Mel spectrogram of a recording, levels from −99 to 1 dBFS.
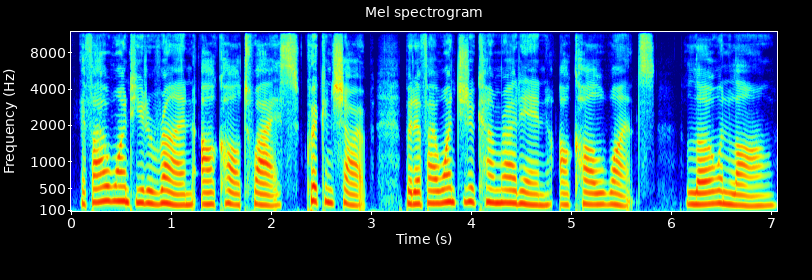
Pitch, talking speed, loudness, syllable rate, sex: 220 Hz, 230 wpm, -18 LUFS, 4.6 syllables/s, female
